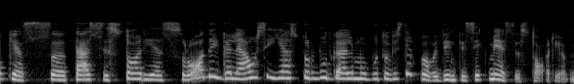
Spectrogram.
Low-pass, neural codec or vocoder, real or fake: 7.2 kHz; none; real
